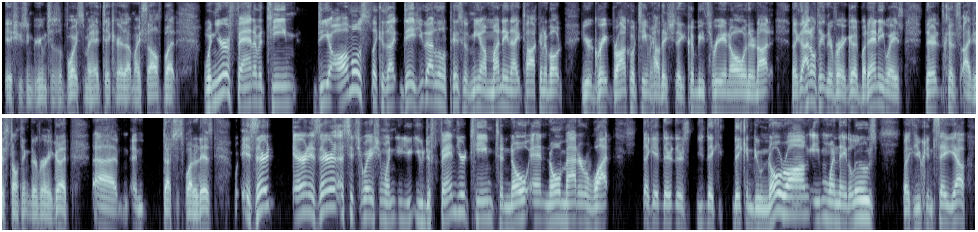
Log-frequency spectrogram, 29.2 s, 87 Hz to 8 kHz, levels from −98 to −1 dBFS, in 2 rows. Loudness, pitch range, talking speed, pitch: -21 LUFS, 105-135 Hz, 250 wpm, 120 Hz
